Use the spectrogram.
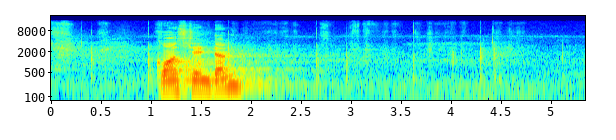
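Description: Writing on a board, with soft scratchy strokes going on faintly under a man's speech in Hindi, which is loudest in a short burst near the start.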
